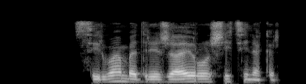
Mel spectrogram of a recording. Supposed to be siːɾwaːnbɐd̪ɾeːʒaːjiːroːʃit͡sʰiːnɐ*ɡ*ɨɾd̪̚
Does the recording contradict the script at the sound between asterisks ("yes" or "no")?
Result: yes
